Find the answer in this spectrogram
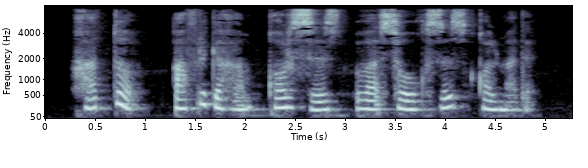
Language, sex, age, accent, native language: Uzbek, female, 18-24, Toshkent viloyati, Uzbek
